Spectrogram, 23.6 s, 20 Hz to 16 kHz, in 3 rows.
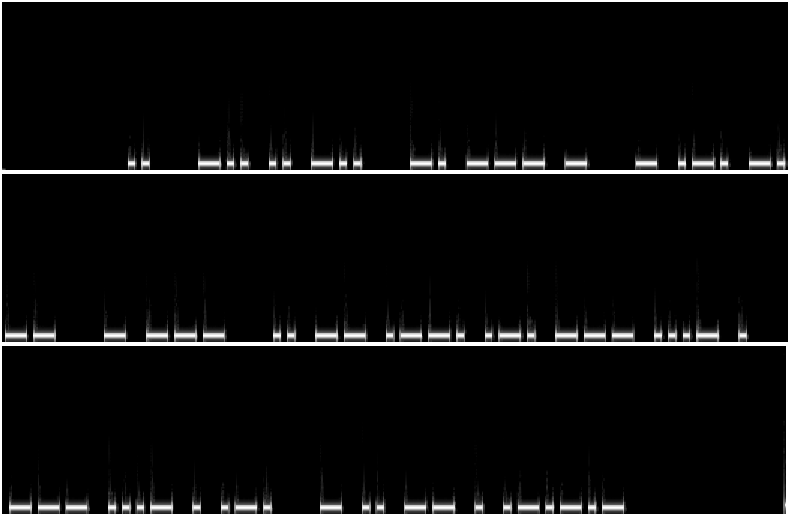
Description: Morse code, heard as a keyed tone, about 17 wpm, 700 Hz. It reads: I DID NOT TRY TO IMPROVE OVER TIME.
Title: Sentences from Top 1000 Words - Review Part 5 - 17wpm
